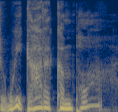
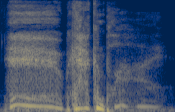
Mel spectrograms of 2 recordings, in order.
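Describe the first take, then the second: First: Said in the usual way. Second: Slow, breathed-out whisper; hushed compliance. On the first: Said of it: "who's gonna grumble about it". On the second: Acted. A rule follower accepting the cash law, in a hushed whisper. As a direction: whisper it slowly, as if giving in.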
